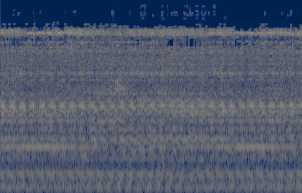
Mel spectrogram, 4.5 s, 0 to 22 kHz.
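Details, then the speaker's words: Breville BES990 espresso machine, pump running: steady low electric hum never labouring, water level not dropping; pump running nonstop without drawing water, faulty pump suspected, boiler probes also possible. "I don't see the water is going down. I can hear the pump. Pump is going nonstop."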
